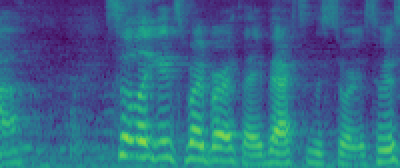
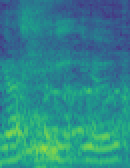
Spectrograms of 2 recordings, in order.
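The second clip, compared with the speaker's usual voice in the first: laughing mock grudge; 4 dB louder than usual. Friends say they're busy.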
